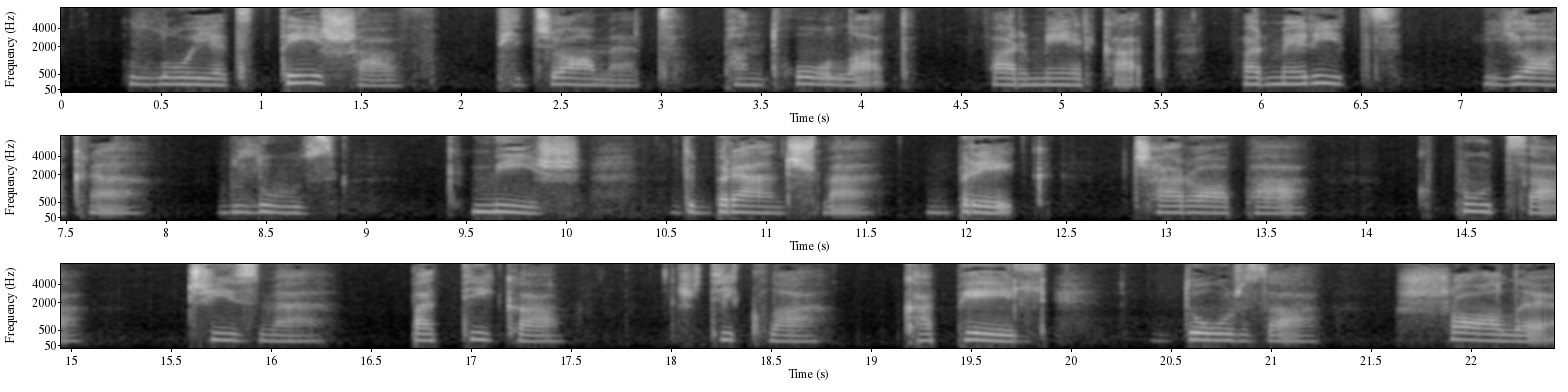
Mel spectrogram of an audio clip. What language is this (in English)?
Gheg Albanian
